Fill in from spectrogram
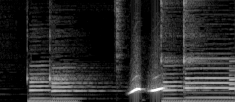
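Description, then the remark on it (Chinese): A man whistles with pursed lips, two quick, rising notes, a short bright upward swoop followed by a second glide, loud and clear between stretches of a steady, low musical drone. No one speaks. “撅起嘴巴吹了吹口哨”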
